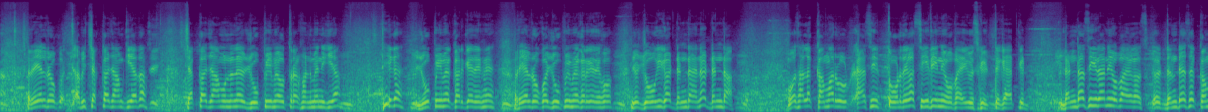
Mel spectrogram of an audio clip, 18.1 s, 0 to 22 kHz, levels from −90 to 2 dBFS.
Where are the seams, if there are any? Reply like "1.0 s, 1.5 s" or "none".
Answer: none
